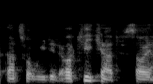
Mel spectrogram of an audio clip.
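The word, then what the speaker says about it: KiCad: We designed all those in Kyad at the time because actually we couldn't afford an altium license. Uh so that's that's what we uh that's what we did or Keycad sorry how you pronounce it.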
